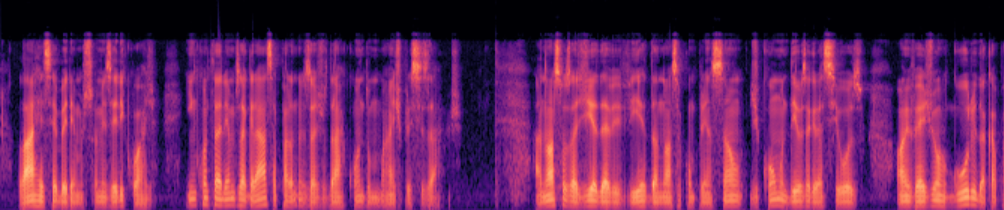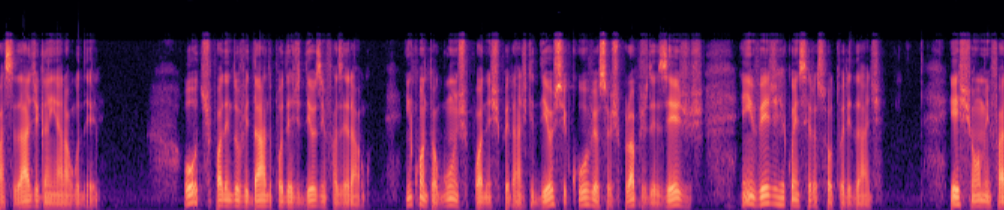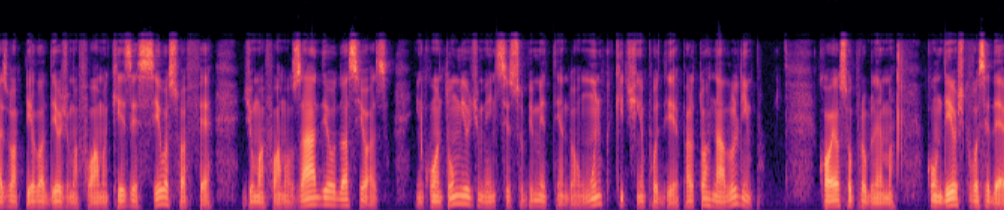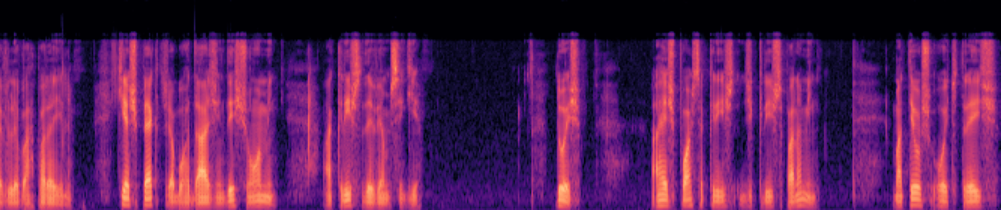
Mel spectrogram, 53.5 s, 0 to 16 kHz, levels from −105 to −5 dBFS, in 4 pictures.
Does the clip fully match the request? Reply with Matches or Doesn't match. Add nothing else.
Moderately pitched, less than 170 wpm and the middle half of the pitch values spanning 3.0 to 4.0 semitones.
Doesn't match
